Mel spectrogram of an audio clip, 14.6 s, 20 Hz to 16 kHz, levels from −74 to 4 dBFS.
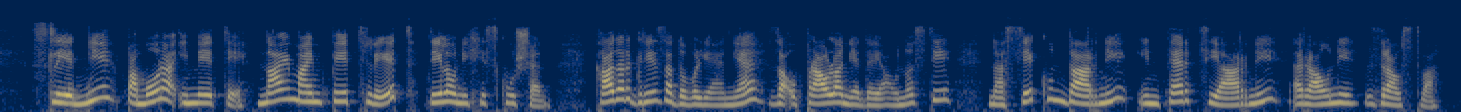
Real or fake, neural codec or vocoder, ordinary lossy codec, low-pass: real; none; Opus, 16 kbps; 7.2 kHz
